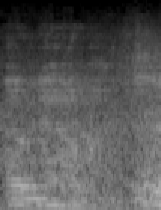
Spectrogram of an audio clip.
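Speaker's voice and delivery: low, hushed, half-laughing oh no; dreading groan. Retold or imitated. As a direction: mutter it with a rueful chuckle. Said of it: "I'm like".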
